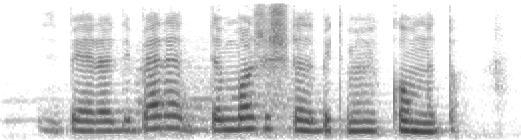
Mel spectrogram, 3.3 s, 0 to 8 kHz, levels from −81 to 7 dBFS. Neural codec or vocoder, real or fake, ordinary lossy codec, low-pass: codec, 16 kHz, 0.4 kbps, LongCat-Audio-Codec; fake; none; 7.2 kHz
